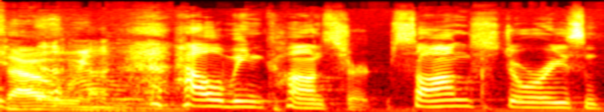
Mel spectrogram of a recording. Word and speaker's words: Samhain: They're presenting how do you pronounce Samhain. it? Samhain. Samhain.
